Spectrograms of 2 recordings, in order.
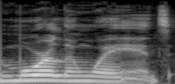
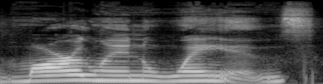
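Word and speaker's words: Marlon Wayans: whole thing right so we got my homeboy Morin ways and yes I know it's pronounced Marlin way but I like saying W okay so we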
